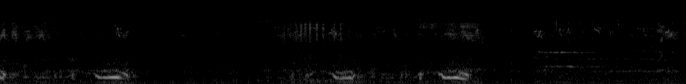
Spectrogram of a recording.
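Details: Three separate low, rolling coos from domestic tumbler pigeons, spaced over several seconds, with a faint steady hum and background hiss.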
